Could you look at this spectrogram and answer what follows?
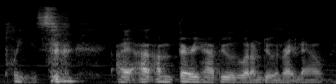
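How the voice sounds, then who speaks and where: A man's voice: fairly low pitch, flat delivery, moderate pace, soft background music, natural voice. A man playing a timid, flustered young man. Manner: flustered, polite refusals. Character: timid young man who avoids confrontation. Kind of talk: tabletop role-play voicing.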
